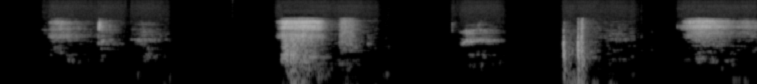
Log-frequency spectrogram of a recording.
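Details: A series of soft sneezes: several short, hissy bursts with sharp breathy releases and quiet gaps.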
